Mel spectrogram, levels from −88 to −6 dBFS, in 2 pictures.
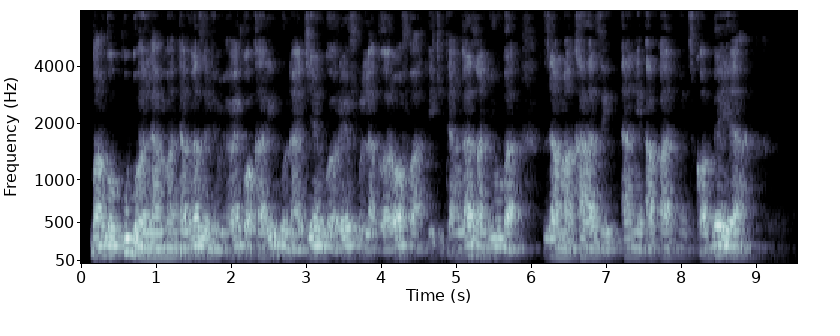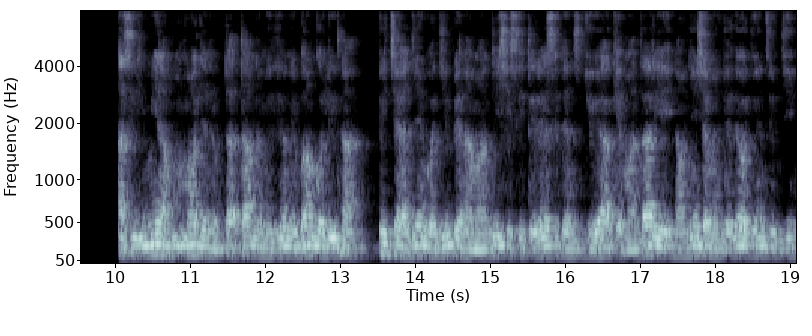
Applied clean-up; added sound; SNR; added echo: none; none; none; reverberation time 0.6 s.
